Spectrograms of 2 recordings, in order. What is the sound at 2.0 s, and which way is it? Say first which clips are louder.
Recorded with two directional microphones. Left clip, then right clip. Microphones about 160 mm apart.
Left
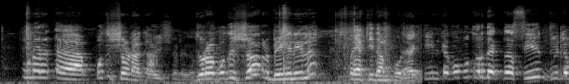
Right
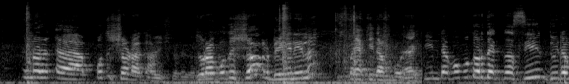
Speech: left 8 dB; 30° left (ahead or behind).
